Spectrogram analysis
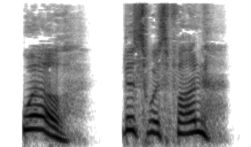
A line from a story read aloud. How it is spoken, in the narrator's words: Angel yawned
